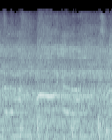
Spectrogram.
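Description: Live rock band playing: electric guitars, bass and drums, with the lead singer singing into the microphone.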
